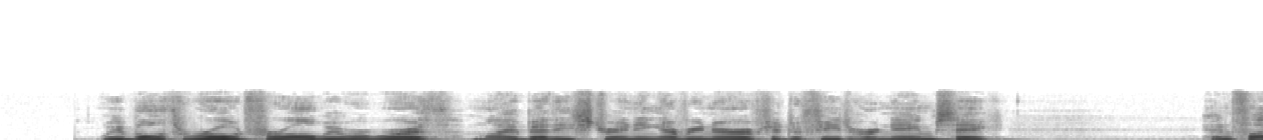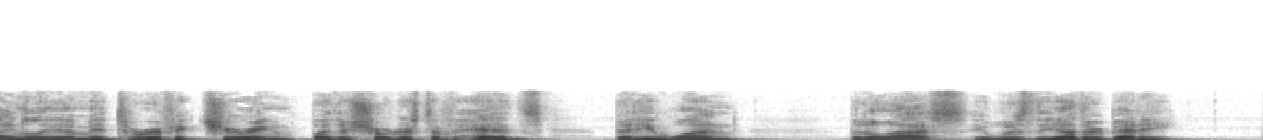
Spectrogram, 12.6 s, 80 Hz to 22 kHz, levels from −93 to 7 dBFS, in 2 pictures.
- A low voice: Yes, low, 115 Hz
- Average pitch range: Yes, average, 4.1 semitones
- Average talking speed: Yes, average, 170 wpm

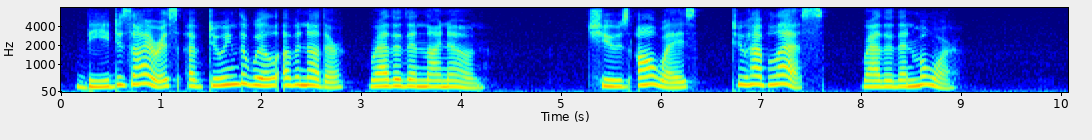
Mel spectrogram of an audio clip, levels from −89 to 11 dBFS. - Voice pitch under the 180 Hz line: No, high, 230 Hz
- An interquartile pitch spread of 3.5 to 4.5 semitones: Yes, average, 4.1 semitones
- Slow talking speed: Yes, slow, 120 wpm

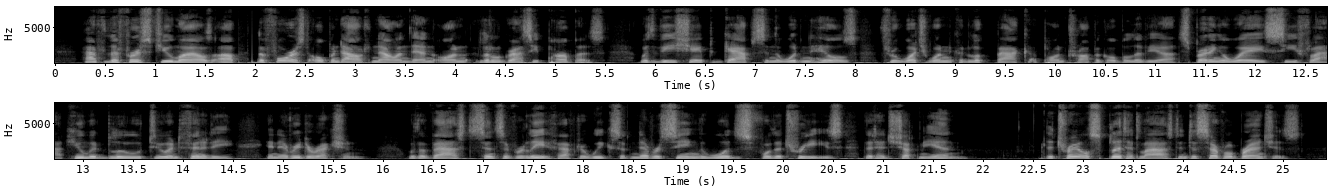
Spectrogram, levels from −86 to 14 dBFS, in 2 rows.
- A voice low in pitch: Yes, low, 120 Hz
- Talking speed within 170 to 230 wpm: Yes, average, 175 wpm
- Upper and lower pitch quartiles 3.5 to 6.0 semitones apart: Yes, average, 5.2 semitones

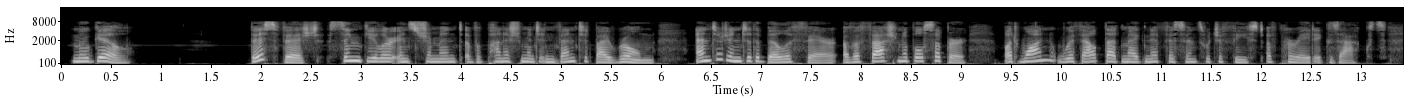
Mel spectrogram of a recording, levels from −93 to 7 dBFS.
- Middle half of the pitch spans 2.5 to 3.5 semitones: No, average, 4.5 semitones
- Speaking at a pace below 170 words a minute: Yes, average, 150 wpm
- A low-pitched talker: No, high, 210 Hz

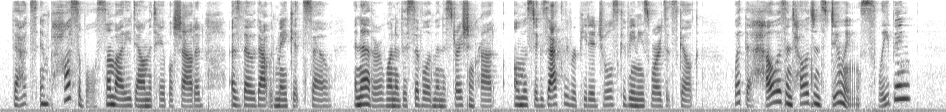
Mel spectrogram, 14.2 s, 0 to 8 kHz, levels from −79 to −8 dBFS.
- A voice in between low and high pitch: Yes, medium, 180 Hz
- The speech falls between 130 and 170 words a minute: Yes, average, 150 wpm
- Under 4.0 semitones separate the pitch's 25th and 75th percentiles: Yes, average, 3.4 semitones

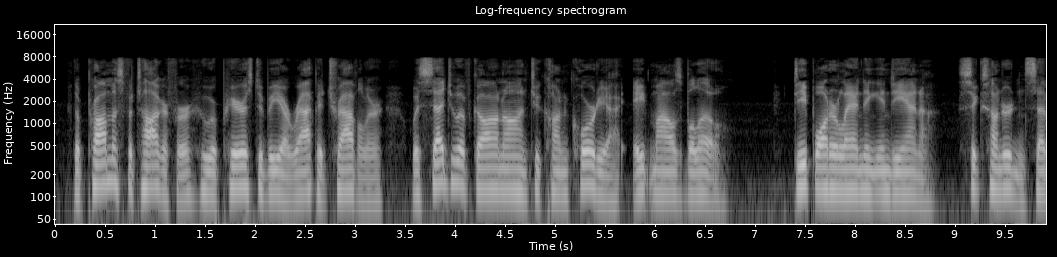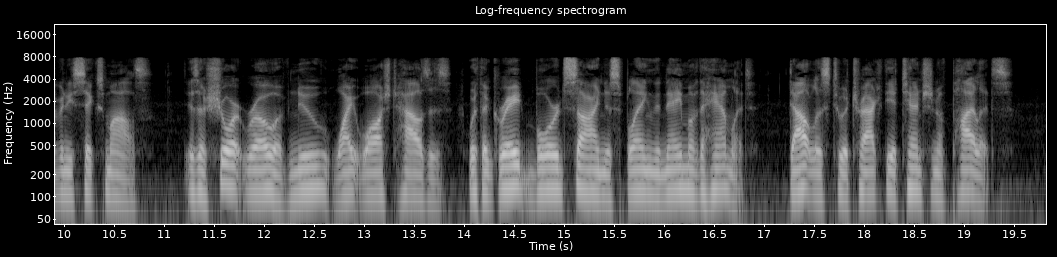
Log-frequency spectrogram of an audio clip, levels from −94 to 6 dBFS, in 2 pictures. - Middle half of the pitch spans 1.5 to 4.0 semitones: Yes, narrow, 2.5 semitones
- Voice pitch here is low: Yes, low, 115 Hz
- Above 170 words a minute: No, average, 160 wpm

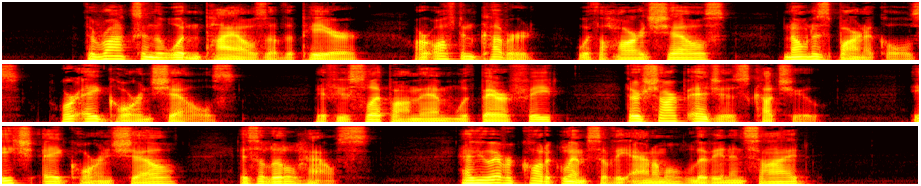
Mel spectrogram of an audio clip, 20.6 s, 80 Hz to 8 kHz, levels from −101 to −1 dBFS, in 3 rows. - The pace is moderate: Yes, average, 155 wpm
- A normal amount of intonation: No, wide, 6.3 semitones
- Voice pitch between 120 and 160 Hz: No, low, 100 Hz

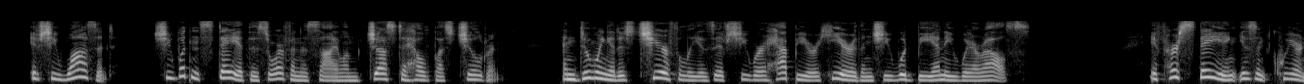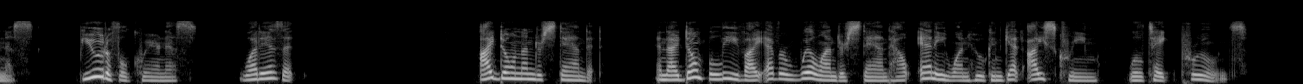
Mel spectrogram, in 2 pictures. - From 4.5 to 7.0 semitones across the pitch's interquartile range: Yes, average, 5.1 semitones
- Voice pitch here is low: No, high, 215 Hz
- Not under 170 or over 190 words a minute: No, average, 150 wpm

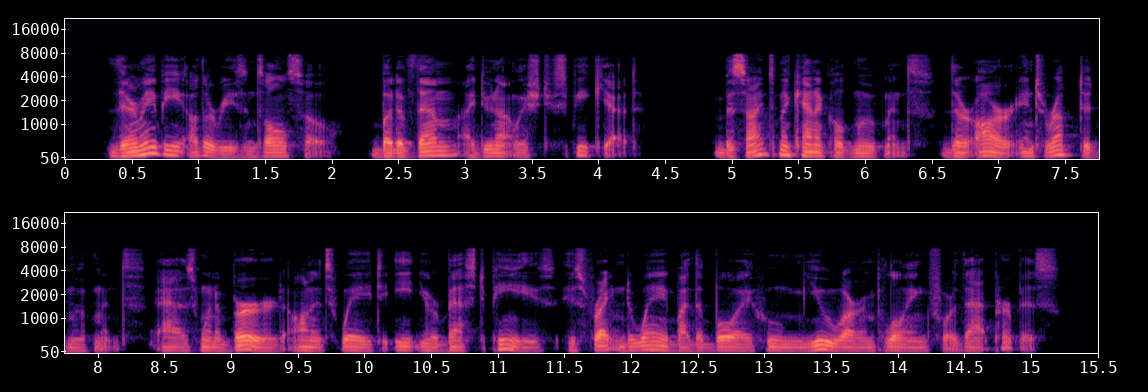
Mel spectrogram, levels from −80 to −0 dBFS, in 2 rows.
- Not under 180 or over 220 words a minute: Yes, average, 185 wpm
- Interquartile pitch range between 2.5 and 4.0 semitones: Yes, average, 3.5 semitones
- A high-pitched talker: No, very low, 95 Hz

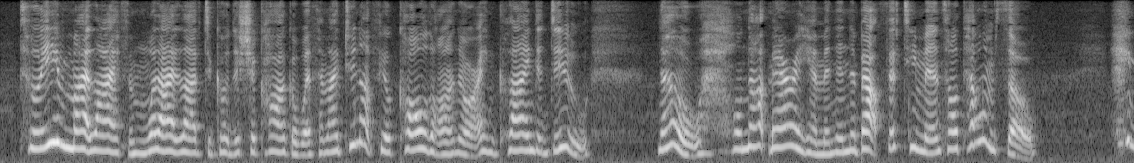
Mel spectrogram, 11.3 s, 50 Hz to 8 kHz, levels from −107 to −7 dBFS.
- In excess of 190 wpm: Yes, average, 200 wpm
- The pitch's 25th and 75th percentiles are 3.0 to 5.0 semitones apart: Yes, average, 4.4 semitones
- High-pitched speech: Yes, very high, 275 Hz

